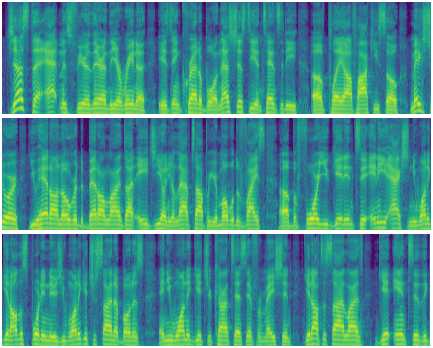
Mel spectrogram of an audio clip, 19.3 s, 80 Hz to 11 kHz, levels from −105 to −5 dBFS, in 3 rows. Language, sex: English, male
